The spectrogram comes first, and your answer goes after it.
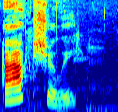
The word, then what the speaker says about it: actually: to say this word first of all it starts with a a then the CH sound CH or you can even replace it with SH sound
